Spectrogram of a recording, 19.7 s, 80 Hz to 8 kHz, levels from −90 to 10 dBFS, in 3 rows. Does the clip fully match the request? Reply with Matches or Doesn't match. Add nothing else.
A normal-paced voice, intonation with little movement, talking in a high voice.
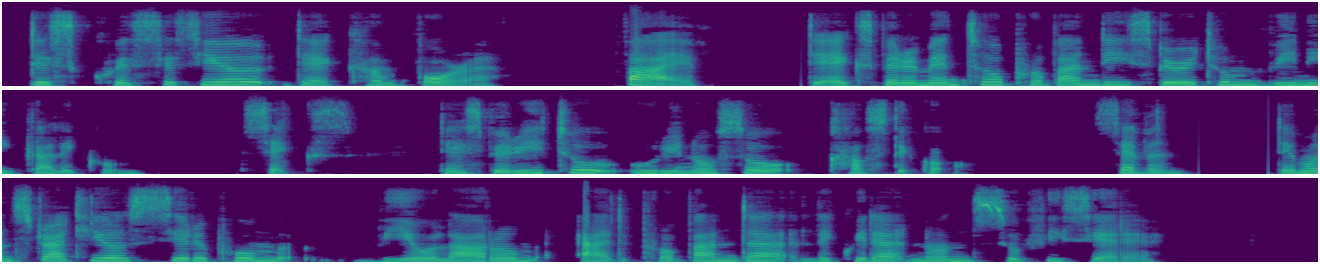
Doesn't match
